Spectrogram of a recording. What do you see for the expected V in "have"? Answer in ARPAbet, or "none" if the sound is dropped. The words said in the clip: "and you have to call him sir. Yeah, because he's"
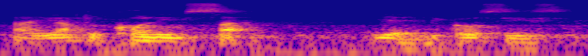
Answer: F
